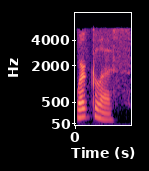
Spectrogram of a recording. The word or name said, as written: workless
